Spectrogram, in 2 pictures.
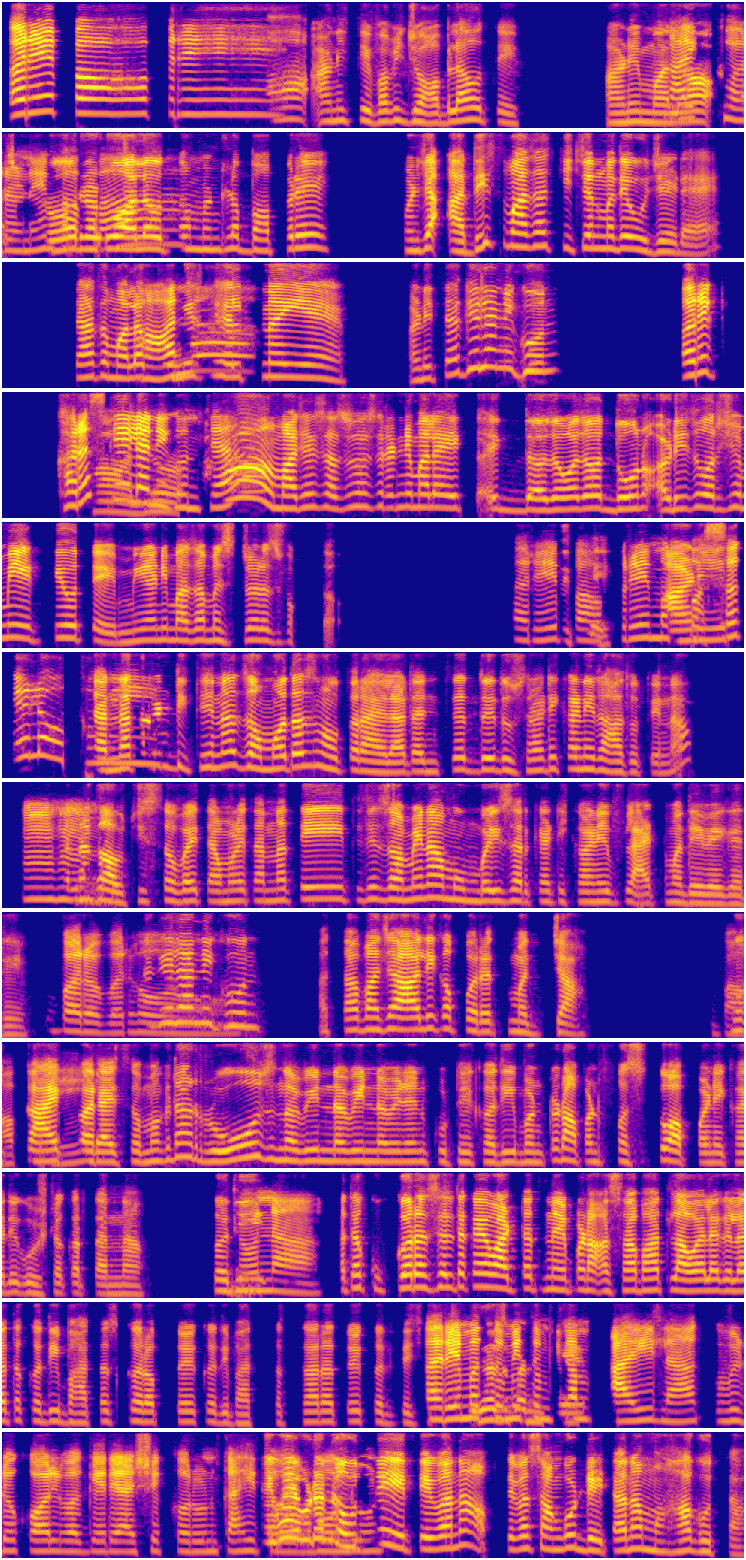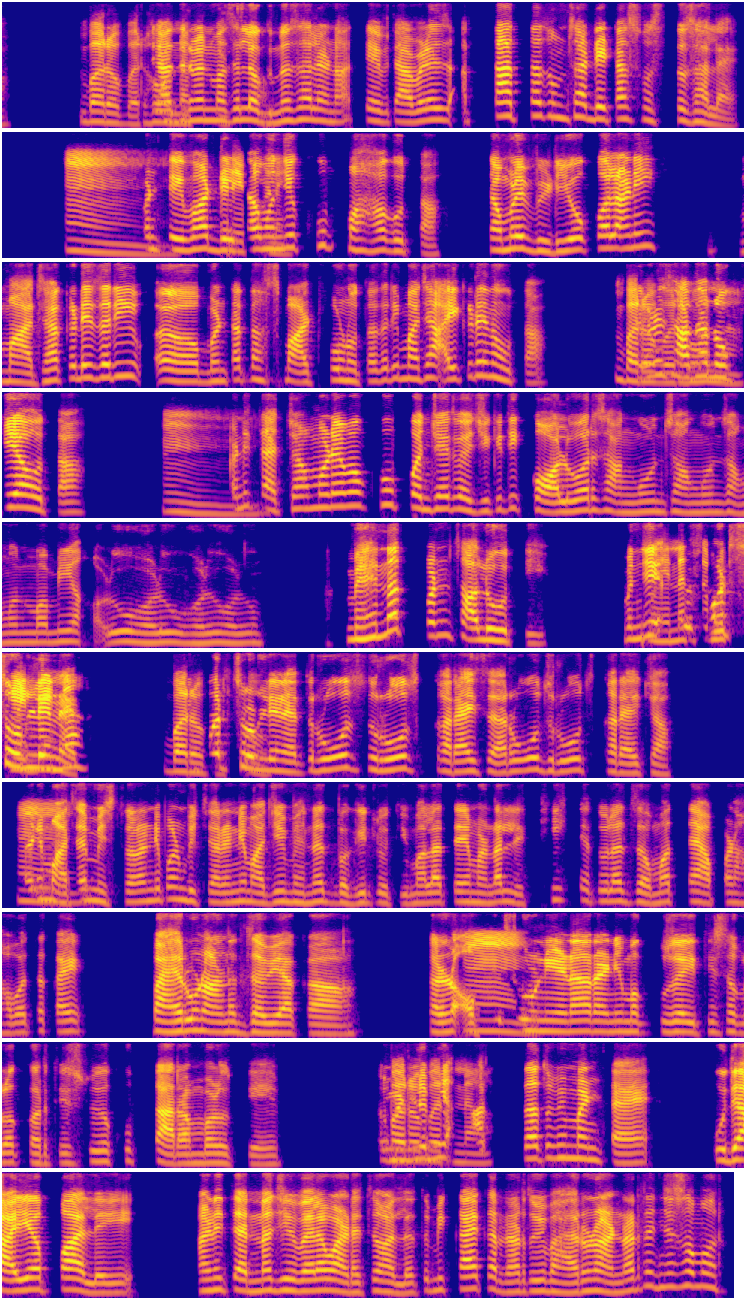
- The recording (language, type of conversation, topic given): Marathi, podcast, अपयशानंतर तुम्ही आत्मविश्वास पुन्हा कसा मिळवला?
- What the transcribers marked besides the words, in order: surprised: "अरे! खरंच गेल्या निघून त्या?"; anticipating: "मग कसं केलं हो तुम्ही?"; other background noise; other noise; in English: "एफर्ट्स"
